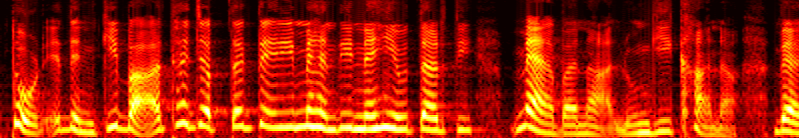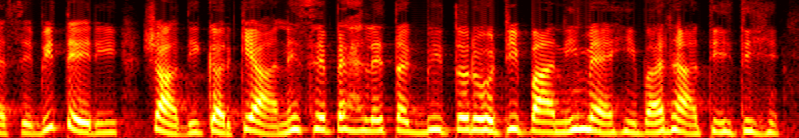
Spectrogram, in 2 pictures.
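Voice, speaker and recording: Woman voicing a motherly mother-in-law. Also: sits high. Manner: motherly and coaxing, sometimes scolding. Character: kind, naive middle-aged mother-in-law. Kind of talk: Hindi cartoon voice acting.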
